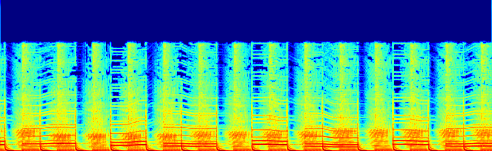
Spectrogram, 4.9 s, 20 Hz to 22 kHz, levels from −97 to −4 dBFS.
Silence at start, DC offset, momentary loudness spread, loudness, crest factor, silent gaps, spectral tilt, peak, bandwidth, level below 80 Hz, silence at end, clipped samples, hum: 0 s; under 0.1%; 2 LU; -11 LUFS; 10 dB; none; -5 dB/octave; 0 dBFS; 16.5 kHz; -18 dBFS; 0 s; under 0.1%; none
